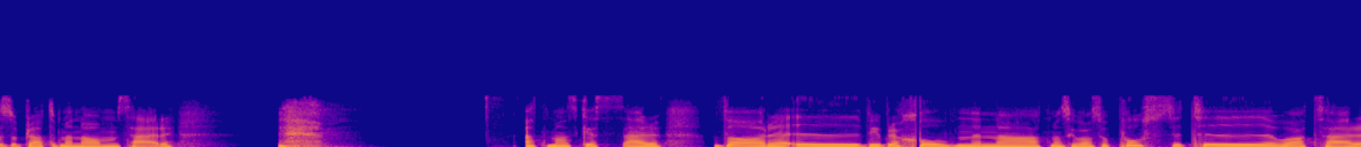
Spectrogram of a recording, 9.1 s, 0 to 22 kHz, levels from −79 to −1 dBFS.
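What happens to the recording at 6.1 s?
At 6.12 to 6.15 s there is unconcealed Bluetooth headset packet loss: about 30 ms of voice packets between headset and phone never arrived and nothing filled them, so the speech drops to a hard-edged silent hole, unlike concealed loss, which smears or repeats sound across the gap.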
